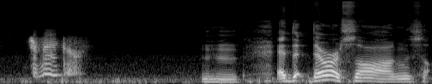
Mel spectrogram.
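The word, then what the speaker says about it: D'yer Mak'er: And we all when I was growing up, we'd all say Dire Maker, but apparently the way they intended the pronunciation to be was Jamaica.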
